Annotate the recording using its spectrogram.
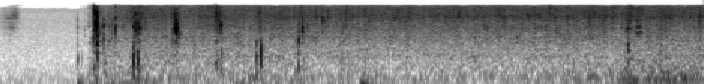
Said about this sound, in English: Babe, I didn't know there was a storm coming. We better hurry.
